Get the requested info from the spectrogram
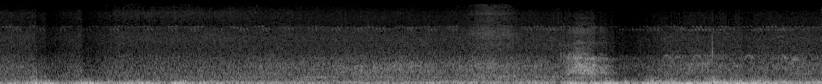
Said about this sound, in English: Anyway, windy again.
